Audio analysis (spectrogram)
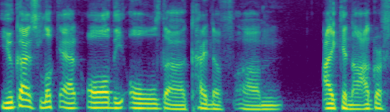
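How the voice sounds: Quiet background behind a natural reading voice with ordinary pitch variation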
